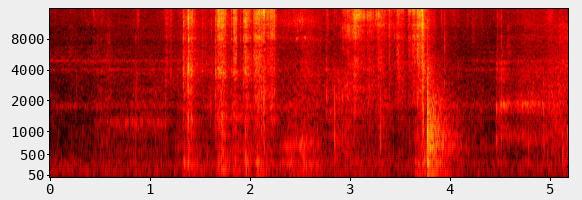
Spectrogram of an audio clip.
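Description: Cardboard camera box being handled and opened: rustling and a tearing sound of packaging, with a sharp thump about four seconds in.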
